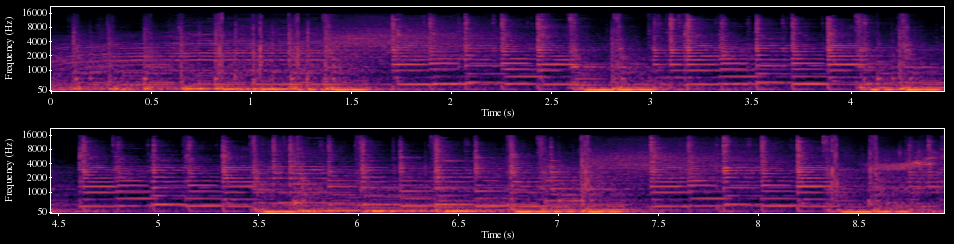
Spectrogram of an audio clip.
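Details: Rhythmic instrumental music with plucked strings and a steady bass beat, and no animal sound.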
